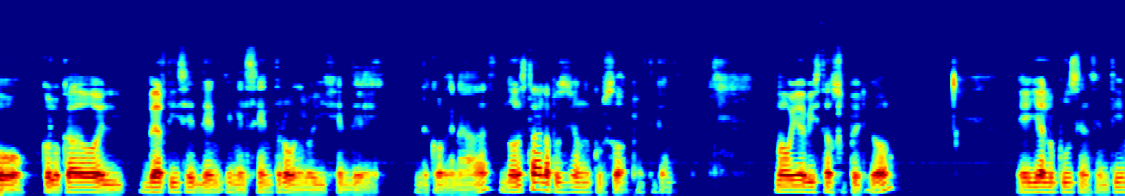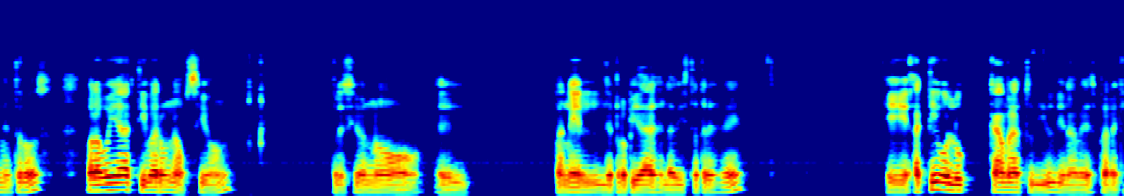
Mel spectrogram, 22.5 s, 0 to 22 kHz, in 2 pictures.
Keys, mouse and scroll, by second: 8.3 KP_7, 13.7 n, 18.9-19.4 scroll down 2, 19.8-20.2 scroll up 2, 21.6 click.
